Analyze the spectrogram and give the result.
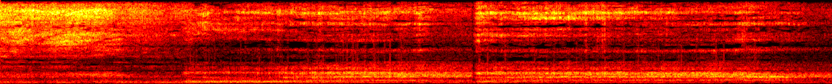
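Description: A Bigfoot howl: one loud, sustained, rough bellowing cry with a gravelly growl, shifting pitch slightly about halfway through and holding strong for over four seconds, with no talking.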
